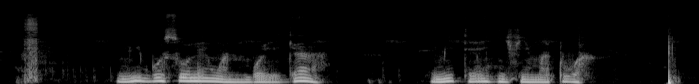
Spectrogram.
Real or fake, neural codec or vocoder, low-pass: real; none; 10.8 kHz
